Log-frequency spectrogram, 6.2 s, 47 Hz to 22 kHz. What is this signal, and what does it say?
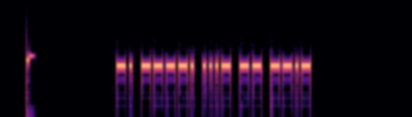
Morse code, heard as a keyed tone, about 26 wpm, 700 Hz. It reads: N9VMQ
